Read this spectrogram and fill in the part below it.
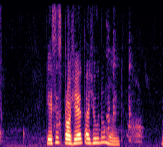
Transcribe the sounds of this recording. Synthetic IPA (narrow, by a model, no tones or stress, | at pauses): kɪesɪspɾɔʒɛt̪ʊzaʒud̪ɐ̃w̃mũj̃t̪ʊ̥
